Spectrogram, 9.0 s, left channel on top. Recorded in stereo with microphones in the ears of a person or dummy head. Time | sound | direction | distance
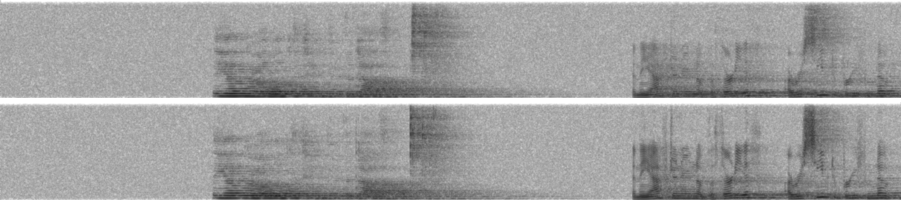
2.1 | a woman speaking | 40° right (ahead or behind) | 6 m
4.1 | a dropped coin | 70° right (ahead or behind) | 4.5 m
6.3 | a man speaking | 25° right (ahead or behind) | 0.9 m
